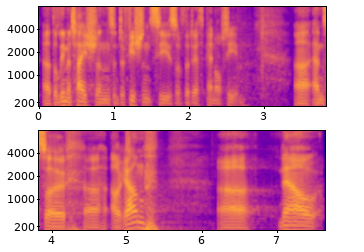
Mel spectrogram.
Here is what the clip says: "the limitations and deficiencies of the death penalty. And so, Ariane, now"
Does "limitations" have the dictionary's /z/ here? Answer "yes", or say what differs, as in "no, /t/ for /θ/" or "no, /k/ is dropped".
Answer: yes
